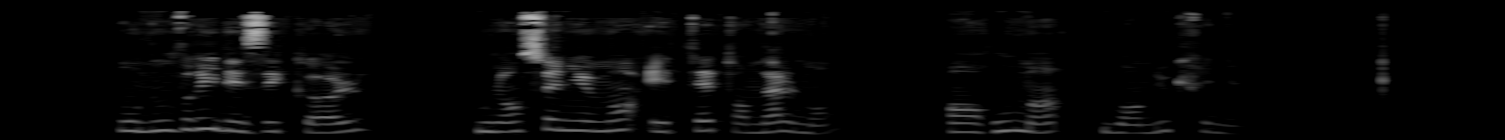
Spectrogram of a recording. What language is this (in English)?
French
